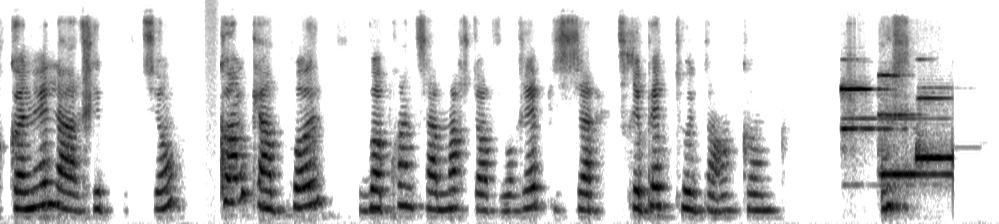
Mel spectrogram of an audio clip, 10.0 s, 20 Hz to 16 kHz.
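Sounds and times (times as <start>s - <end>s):
speech: 0.2s - 7.9s, 8.8s - 9.4s
electronic school bell chime: 8.4s - 9.9s.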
